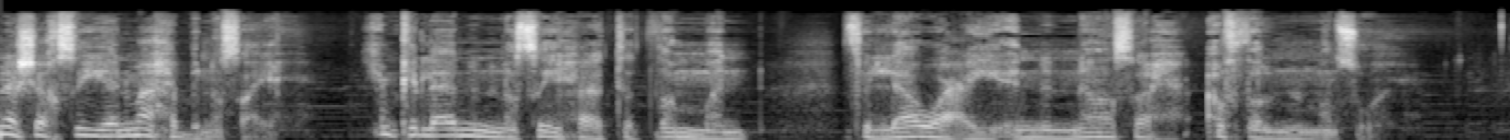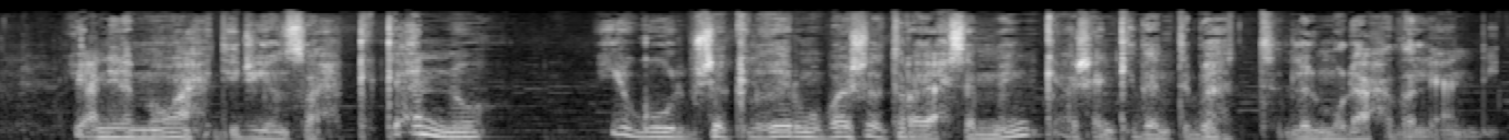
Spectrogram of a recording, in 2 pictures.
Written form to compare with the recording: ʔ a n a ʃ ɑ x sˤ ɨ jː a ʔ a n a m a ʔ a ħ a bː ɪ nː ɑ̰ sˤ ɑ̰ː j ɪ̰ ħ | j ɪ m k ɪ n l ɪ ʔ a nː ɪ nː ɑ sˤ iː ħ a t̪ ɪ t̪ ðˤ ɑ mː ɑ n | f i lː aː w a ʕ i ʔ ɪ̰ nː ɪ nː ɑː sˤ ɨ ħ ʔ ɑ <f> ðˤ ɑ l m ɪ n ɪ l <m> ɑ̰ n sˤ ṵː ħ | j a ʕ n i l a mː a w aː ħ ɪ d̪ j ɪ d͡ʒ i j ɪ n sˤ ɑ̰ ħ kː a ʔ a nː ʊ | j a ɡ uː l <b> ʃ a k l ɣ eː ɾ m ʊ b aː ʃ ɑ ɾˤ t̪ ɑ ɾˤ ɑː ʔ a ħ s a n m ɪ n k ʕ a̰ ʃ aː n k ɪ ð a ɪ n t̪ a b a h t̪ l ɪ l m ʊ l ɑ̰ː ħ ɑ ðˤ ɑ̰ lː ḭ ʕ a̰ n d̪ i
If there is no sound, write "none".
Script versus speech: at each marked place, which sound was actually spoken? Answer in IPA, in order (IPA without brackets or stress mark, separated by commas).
f, m, b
